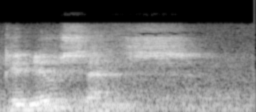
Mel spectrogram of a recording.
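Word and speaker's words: gNewSense: But the distro GNUsense is written as G new sense.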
